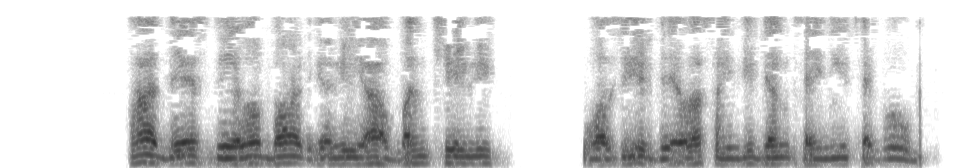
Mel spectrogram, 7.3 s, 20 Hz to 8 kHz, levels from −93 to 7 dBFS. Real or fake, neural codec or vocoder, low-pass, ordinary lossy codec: fake; codec, 16 kHz, 1 kbps, FreqCodec, smaller model; 7.2 kHz; MP3, 24 kbps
